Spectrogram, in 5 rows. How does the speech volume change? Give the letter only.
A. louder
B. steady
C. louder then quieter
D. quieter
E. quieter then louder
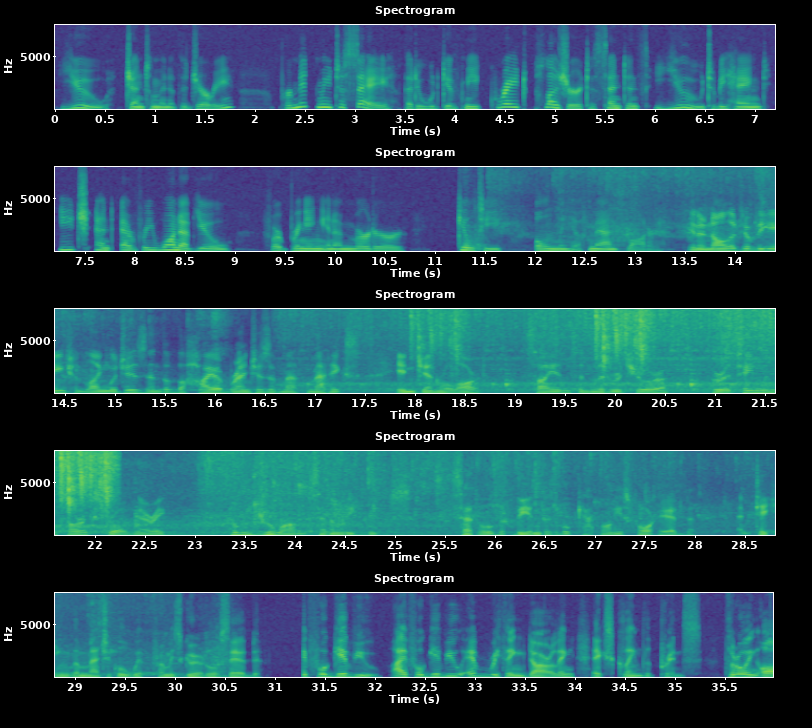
B.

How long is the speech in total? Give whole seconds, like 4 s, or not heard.
36 s.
